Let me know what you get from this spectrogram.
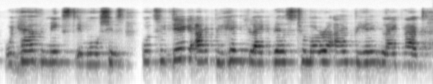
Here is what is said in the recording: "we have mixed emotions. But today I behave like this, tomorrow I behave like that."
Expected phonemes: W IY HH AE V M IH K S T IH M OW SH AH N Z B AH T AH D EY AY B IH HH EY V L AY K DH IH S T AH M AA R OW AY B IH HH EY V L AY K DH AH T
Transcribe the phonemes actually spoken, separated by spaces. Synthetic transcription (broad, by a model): W IY HH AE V M IH K S T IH M OW SH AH N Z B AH T AH D EY AY B IH HH EY V L AY K DH IH S T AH M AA R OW AY B IH HH EY V L AY K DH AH T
